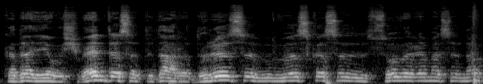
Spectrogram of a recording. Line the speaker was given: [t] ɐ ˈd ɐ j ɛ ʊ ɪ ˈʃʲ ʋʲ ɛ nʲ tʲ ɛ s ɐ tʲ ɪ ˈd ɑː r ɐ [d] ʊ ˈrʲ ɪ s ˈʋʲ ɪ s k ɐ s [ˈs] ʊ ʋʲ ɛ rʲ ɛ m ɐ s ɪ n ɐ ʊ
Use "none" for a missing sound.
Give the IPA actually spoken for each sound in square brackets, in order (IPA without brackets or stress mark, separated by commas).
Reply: k, d, s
